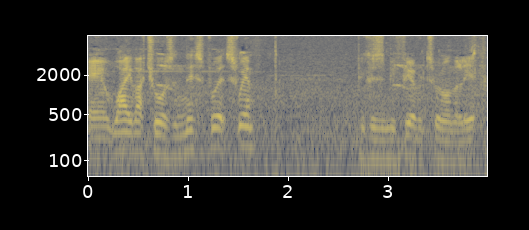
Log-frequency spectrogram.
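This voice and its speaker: Against noticeable background noise, a man in a northeast English accent speaks fairly quickly at a medium pitch with ordinary pitch variation. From northeast England. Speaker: angling vlogger. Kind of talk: outdoor vlog tutorial. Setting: outdoors by a lake. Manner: casual, jokey.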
